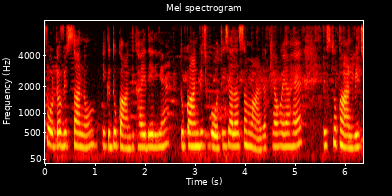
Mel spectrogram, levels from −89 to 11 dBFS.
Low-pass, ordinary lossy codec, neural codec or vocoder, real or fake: 7.2 kHz; none; none; real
